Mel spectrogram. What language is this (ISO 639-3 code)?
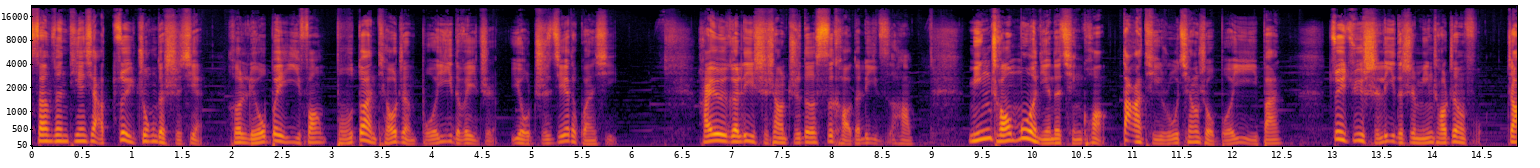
zho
